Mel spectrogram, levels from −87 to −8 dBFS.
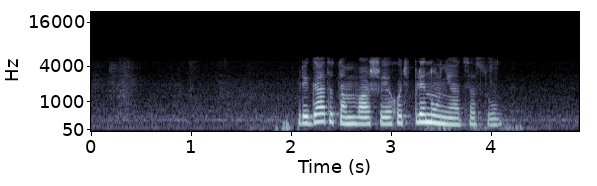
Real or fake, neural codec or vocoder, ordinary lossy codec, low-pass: real; none; none; 5.4 kHz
